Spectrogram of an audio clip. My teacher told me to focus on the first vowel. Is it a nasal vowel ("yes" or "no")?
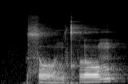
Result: no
